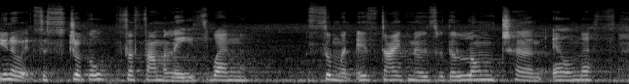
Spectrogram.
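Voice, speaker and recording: A woman's words come at a fairly slow pace while noticeable background noise carries on. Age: 60s. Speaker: patient sharing her story, former teacher. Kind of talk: testimony.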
